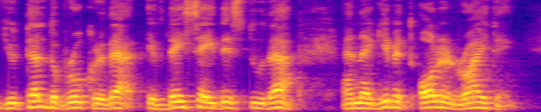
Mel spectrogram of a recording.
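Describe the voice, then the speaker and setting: A man with an Arabic accent talks at a fairly quick pace in a fairly high pitch. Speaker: real estate investor. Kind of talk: podcast interview.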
